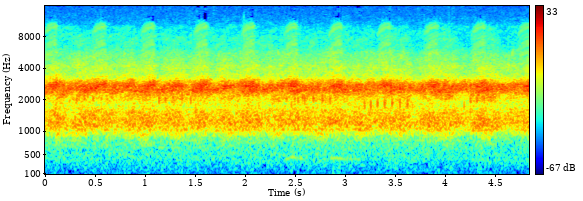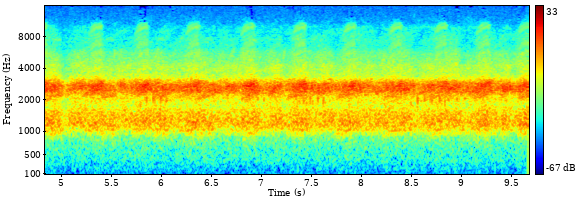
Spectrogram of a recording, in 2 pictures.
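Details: Constant high-pitched cicada buzzing on a summer evening at Ikusaka, Nagano Prefecture, Japan, overlaid by a regular high chirp about twice per second and occasional soft frog rattles.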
